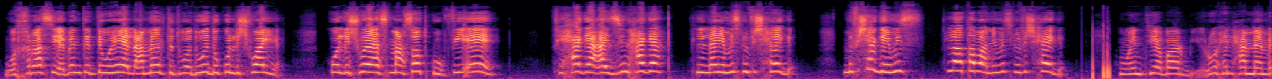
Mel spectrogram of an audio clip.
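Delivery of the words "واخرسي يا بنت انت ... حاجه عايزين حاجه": loud, sharp telling-off; angry scolding. Acted. Teacher yells at the pupils who keep chatting. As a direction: shut the chatter down.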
